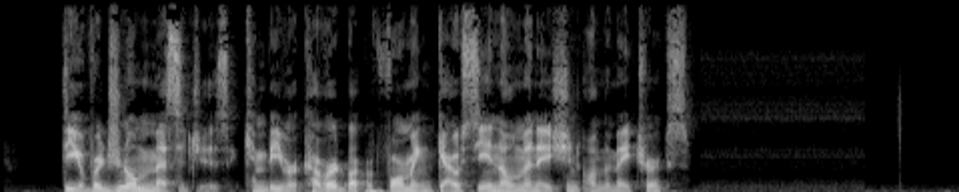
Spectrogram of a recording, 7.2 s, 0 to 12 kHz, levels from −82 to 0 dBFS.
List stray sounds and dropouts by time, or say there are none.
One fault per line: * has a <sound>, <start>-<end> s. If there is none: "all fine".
all fine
